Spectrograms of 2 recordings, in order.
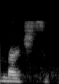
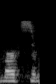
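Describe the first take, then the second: First: The middle sound is a soft ch. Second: The middle sound is a hard k. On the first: It marks someone from outside the area. The speaker calls it wrong. "Foreigners pronounce it" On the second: It marks someone born and raised locally. The speaker calls it right. "we pronounce it with the K as opposed to the H"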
